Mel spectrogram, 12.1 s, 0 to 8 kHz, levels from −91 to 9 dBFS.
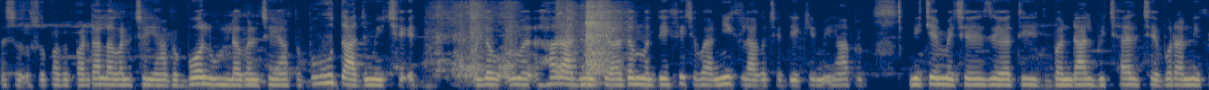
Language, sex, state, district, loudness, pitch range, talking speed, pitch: Hindi, female, Bihar, Darbhanga, -29 LUFS, 185-200 Hz, 180 wpm, 190 Hz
